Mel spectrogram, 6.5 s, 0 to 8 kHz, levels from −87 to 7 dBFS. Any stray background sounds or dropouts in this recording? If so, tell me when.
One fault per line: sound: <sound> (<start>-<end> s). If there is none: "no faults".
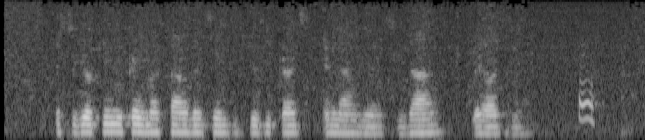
sound: laugh (5.8-6.1 s)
